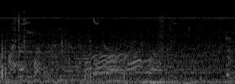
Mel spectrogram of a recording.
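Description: Soft hoofbeats of a horse walking on grass, with faint distant voices behind.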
